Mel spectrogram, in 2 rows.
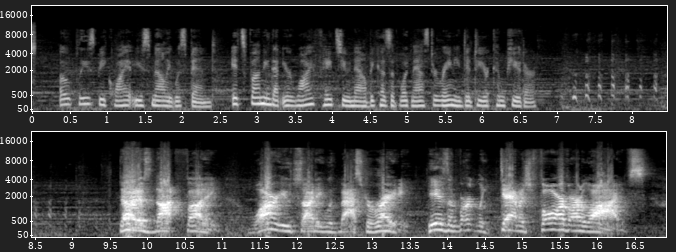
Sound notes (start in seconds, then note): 7.0 laughs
